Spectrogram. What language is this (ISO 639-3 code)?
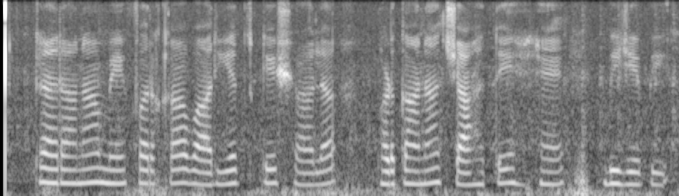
urd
